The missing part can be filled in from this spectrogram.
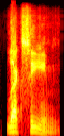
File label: "lexeme", American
